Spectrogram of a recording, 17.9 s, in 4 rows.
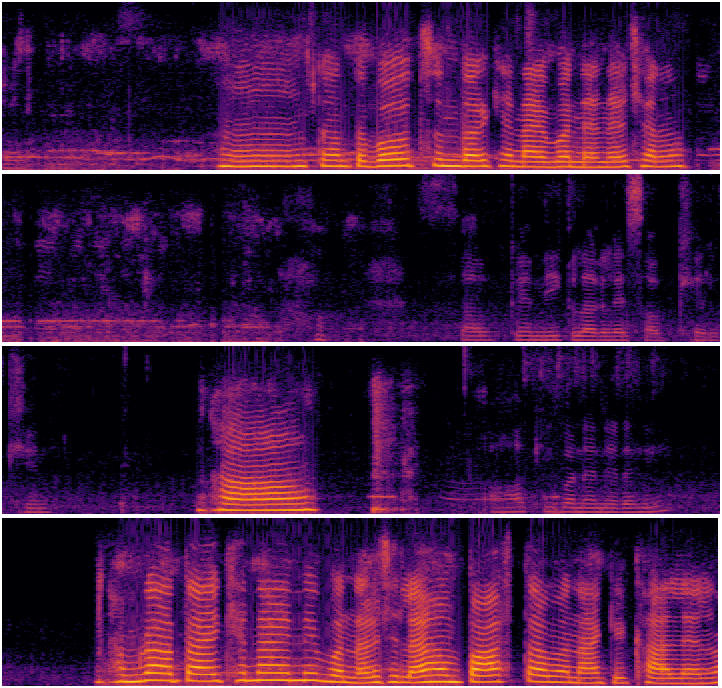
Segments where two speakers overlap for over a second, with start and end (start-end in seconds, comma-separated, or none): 1.9-3.6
